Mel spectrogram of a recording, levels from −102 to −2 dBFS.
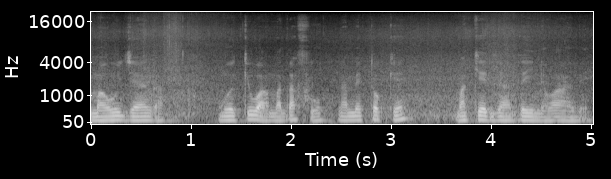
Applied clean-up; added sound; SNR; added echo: none; Waves, surf; 14 dB; none.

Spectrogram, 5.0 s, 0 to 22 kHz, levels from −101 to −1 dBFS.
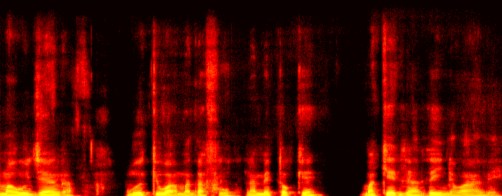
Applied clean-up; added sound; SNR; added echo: neural mask model Resemble Enhance denoiser.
